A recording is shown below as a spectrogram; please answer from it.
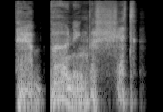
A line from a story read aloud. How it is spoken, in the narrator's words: Skintik hissed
